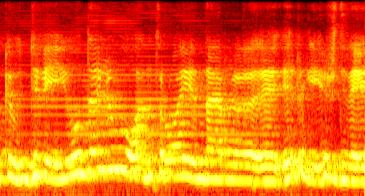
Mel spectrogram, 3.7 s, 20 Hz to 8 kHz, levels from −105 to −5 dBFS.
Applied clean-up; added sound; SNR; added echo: neural separator model SepFormer DNS4.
